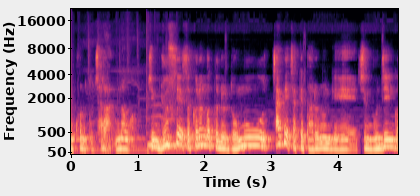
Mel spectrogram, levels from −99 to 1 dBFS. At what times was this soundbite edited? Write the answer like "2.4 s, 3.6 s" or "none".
1.0 s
